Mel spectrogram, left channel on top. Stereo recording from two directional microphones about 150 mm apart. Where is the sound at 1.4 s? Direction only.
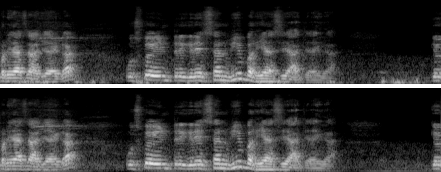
10° left (ahead or behind); by 3.2 s 10° right (ahead or behind).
